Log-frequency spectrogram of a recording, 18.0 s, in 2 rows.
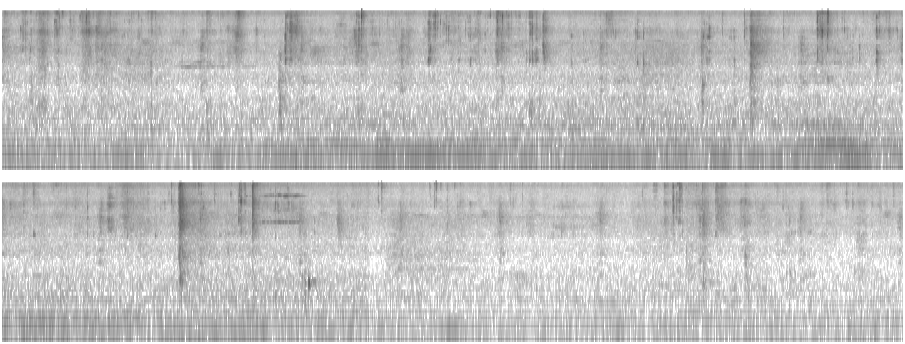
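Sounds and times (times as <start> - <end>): wet squishes of fingers tearing bread: 0.0 - 11.7, 15.5 - 18.0
chewing with mouth closed: 0.0 - 13.3, 15.5 - 18.0
low steady hum: 0.0 - 18.0.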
